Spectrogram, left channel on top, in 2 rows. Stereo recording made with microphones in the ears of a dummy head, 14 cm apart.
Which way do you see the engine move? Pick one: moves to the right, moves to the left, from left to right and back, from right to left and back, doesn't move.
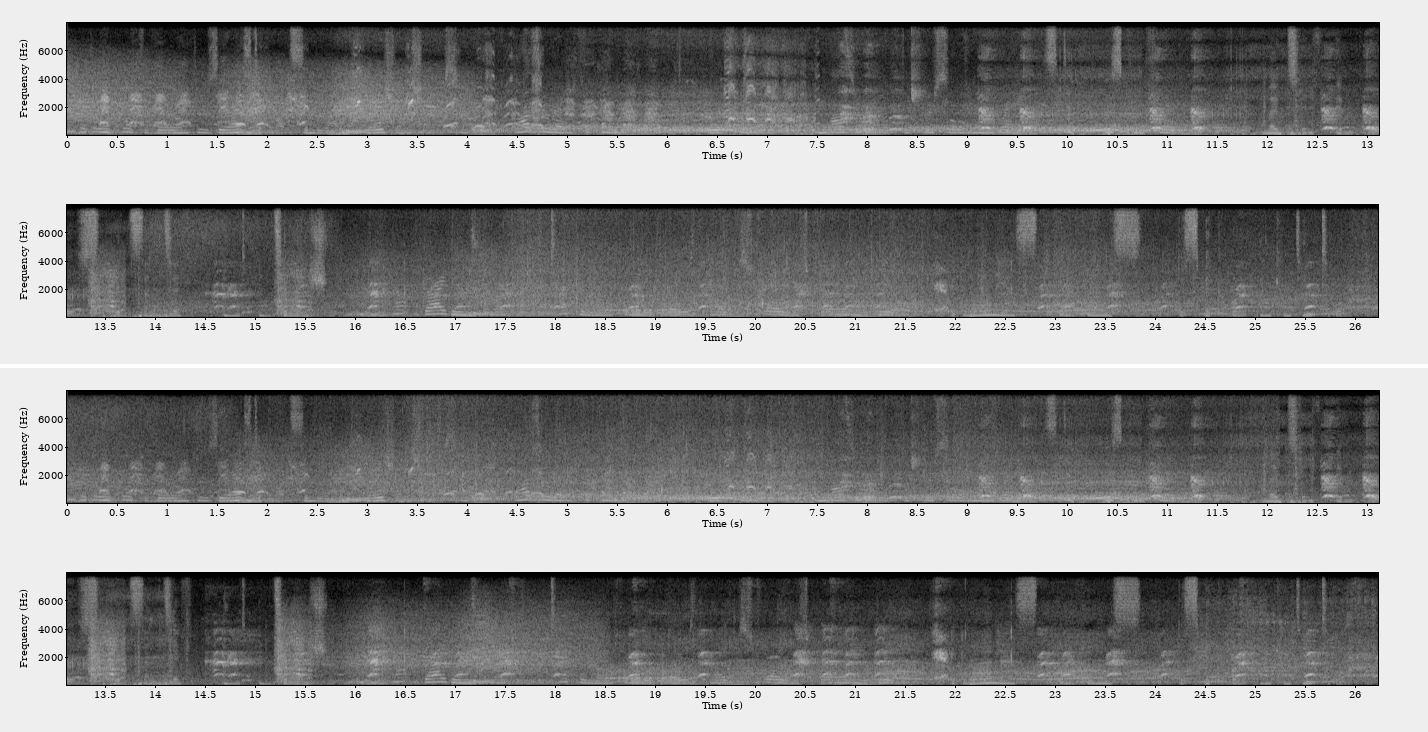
moves to the right.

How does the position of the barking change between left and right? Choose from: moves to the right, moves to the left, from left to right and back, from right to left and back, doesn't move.
moves to the right.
